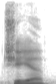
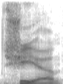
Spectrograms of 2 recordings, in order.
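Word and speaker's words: Xia: Chia is next, and it's spelled X-I-A, but I think it's pronounced Chia, so just bear with me.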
